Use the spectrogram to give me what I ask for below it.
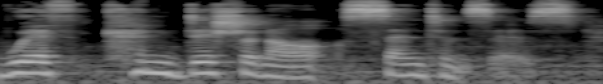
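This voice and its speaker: A woman speaks in a somewhat breathy voice at a medium pitch. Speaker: English teacher. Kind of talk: online English lesson. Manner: slow, clear.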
